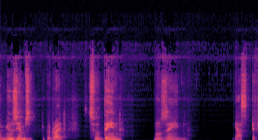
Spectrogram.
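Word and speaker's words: Museen: talking about museums the plural of museums is musain. Yes we go to the museums you could write sudin musain.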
